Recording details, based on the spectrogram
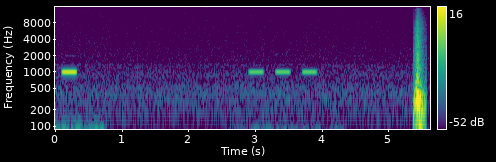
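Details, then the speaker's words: Pure-tone hearing test example tones from AirPods Pro 2 hearing test, played at different volumes and frequencies; listener taps screen on hearing three tones: a single tone, then three softer tones, then a tap. "so this test is going to play these tones that are at different volume levels and frequencies I'm going to actually play to you what you'll hear"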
